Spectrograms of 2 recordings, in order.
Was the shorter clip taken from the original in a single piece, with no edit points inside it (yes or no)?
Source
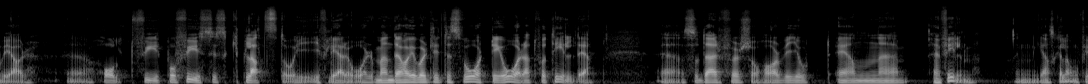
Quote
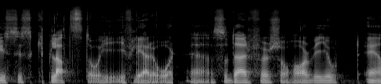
no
